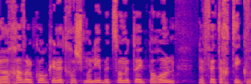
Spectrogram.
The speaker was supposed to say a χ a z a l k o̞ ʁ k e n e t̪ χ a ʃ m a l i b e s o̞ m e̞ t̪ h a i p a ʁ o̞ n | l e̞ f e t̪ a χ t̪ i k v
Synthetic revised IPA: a χ a v a l k o̞ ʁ k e n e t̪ χ a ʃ m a l i b e t͡s o̞ m e̞ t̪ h a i p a ʁ o̞ n | l e̞ f e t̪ a χ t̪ i k v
